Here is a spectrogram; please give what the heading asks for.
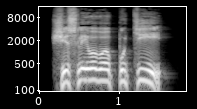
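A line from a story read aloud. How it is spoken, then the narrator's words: Shouting. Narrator (Russian): прокричал им Джо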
